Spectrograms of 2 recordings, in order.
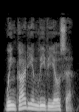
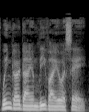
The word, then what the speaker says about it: Wingardium Leviosa: Wingardium Leviosa, he shouted, waving his arms like a windmill. You're saying it wrong, Harry heard Hermione snap. It's Wingardium Levi. Make the gar nice and long.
